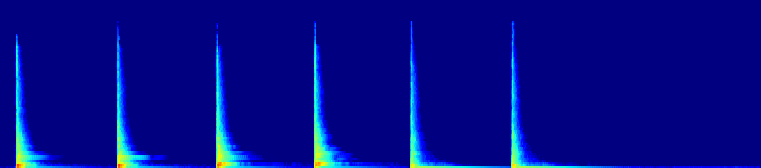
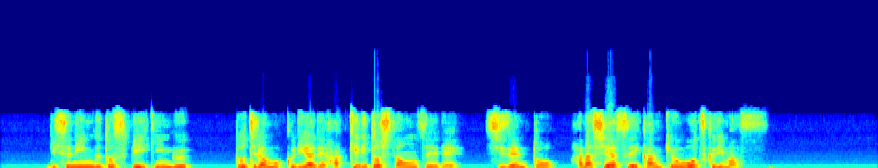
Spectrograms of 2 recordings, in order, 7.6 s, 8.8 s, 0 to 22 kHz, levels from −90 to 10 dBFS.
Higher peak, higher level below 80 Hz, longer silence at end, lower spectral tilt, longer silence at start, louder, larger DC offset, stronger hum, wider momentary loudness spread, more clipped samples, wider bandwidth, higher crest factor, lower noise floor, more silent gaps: second, -4 dBFS vs 0 dBFS; second, -68 dBFS vs -62 dBFS; first, 2.2 s vs 1.15 s; about the same, -4.5 dB/octave vs -4.5 dB/octave; second, 0.15 s vs 0.5 s; second, -26 LUFS vs -16 LUFS; neither; neither; first, 20 LU vs 9 LU; neither; first, 16.5 kHz vs 8.6 kHz; first, 26 dB vs 16 dB; first, -78 dBFS vs -52 dBFS; neither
